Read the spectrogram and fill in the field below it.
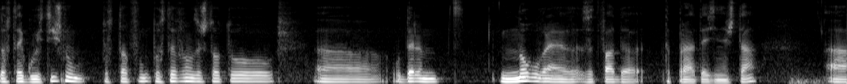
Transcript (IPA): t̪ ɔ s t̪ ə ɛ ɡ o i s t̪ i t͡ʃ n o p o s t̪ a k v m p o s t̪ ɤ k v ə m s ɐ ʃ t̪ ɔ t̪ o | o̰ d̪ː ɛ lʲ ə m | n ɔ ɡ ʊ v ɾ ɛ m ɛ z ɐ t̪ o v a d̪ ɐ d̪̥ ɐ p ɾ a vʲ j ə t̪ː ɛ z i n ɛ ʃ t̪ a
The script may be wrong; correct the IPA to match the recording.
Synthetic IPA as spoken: d̪ ɔ s t̪ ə ɛ ɡ o i s t̪ i t͡ʃ n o p o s t̪ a p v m p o s t̪ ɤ p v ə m z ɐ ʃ t̪ ɔ t̪ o | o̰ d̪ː ɛ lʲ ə m | n ɔ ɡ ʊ v ɾ ɛ m ɛ z ɐ t̪ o v a d̪ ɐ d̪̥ ɐ p ɾ a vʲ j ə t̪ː ɛ z i n ɛ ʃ t̪ a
